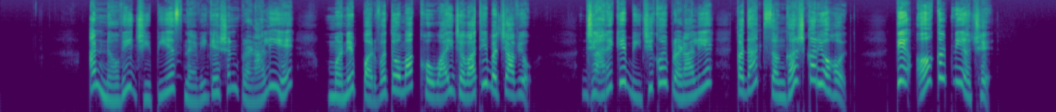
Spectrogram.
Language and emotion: Gujarati, surprised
